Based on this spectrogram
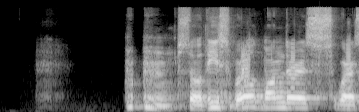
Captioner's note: throat clears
